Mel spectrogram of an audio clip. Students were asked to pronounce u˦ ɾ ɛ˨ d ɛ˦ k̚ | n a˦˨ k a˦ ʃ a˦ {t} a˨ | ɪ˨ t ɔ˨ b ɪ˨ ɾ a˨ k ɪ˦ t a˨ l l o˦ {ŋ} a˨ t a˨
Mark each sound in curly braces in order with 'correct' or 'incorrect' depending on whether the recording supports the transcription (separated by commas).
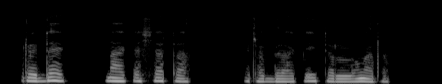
correct, correct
